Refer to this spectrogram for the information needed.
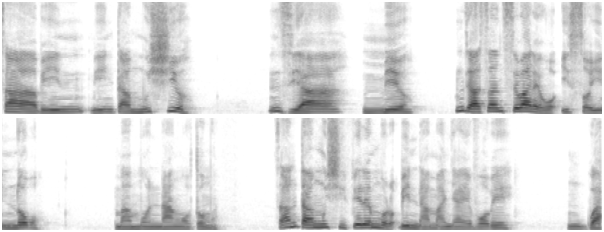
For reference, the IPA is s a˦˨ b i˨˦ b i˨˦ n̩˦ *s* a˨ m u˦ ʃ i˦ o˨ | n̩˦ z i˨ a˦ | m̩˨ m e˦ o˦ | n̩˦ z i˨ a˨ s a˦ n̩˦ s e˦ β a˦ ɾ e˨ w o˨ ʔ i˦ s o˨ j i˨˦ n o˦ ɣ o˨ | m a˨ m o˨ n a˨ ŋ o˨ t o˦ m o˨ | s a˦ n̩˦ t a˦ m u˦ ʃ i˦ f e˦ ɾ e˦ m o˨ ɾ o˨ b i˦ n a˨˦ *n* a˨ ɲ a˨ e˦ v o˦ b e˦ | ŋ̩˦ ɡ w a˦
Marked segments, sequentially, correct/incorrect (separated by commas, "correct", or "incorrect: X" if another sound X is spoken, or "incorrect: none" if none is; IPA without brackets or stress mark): incorrect: t, incorrect: m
